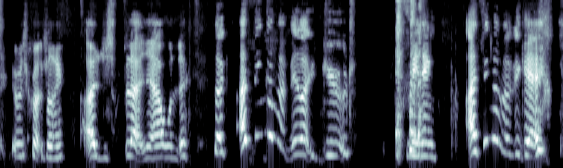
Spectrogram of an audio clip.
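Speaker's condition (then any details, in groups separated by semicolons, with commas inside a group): Spastic quadriplegic cerebral palsy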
